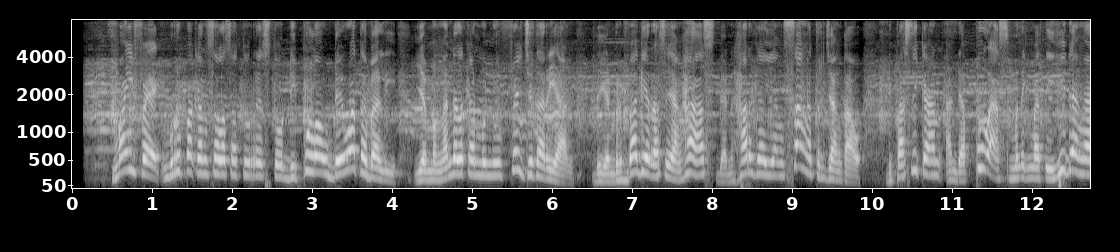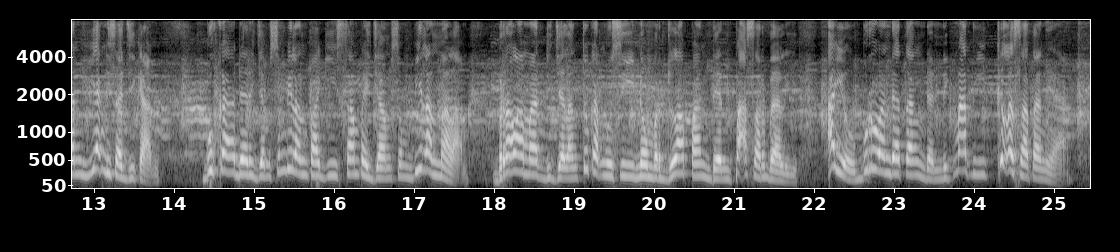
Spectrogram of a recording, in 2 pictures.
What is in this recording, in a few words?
Indonesia casual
